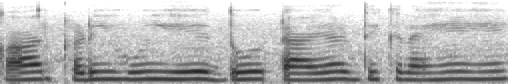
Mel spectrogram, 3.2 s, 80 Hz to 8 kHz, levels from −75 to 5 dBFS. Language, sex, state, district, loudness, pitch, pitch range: Hindi, female, Chhattisgarh, Sarguja, -16 LUFS, 255 Hz, 245-260 Hz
